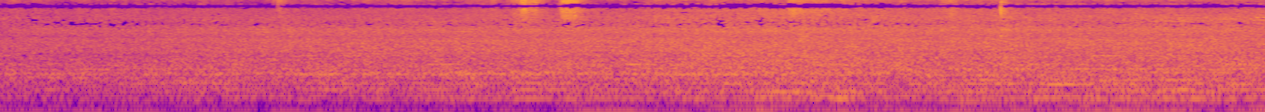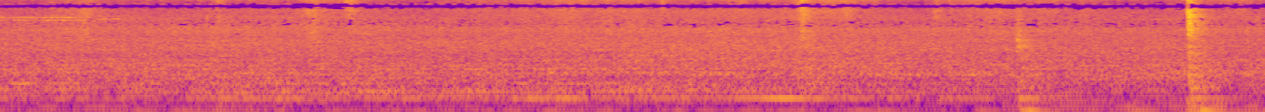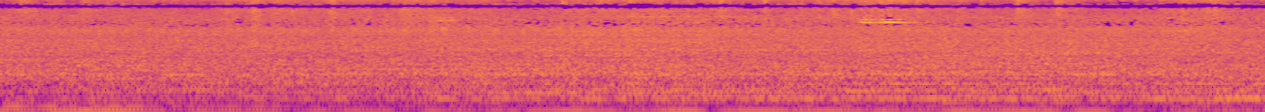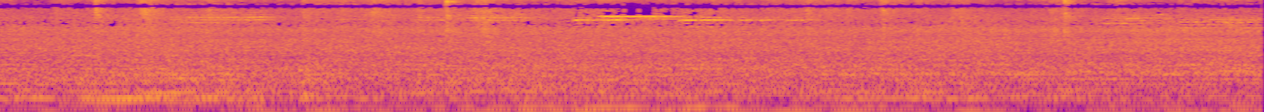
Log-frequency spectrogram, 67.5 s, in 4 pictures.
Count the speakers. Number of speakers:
0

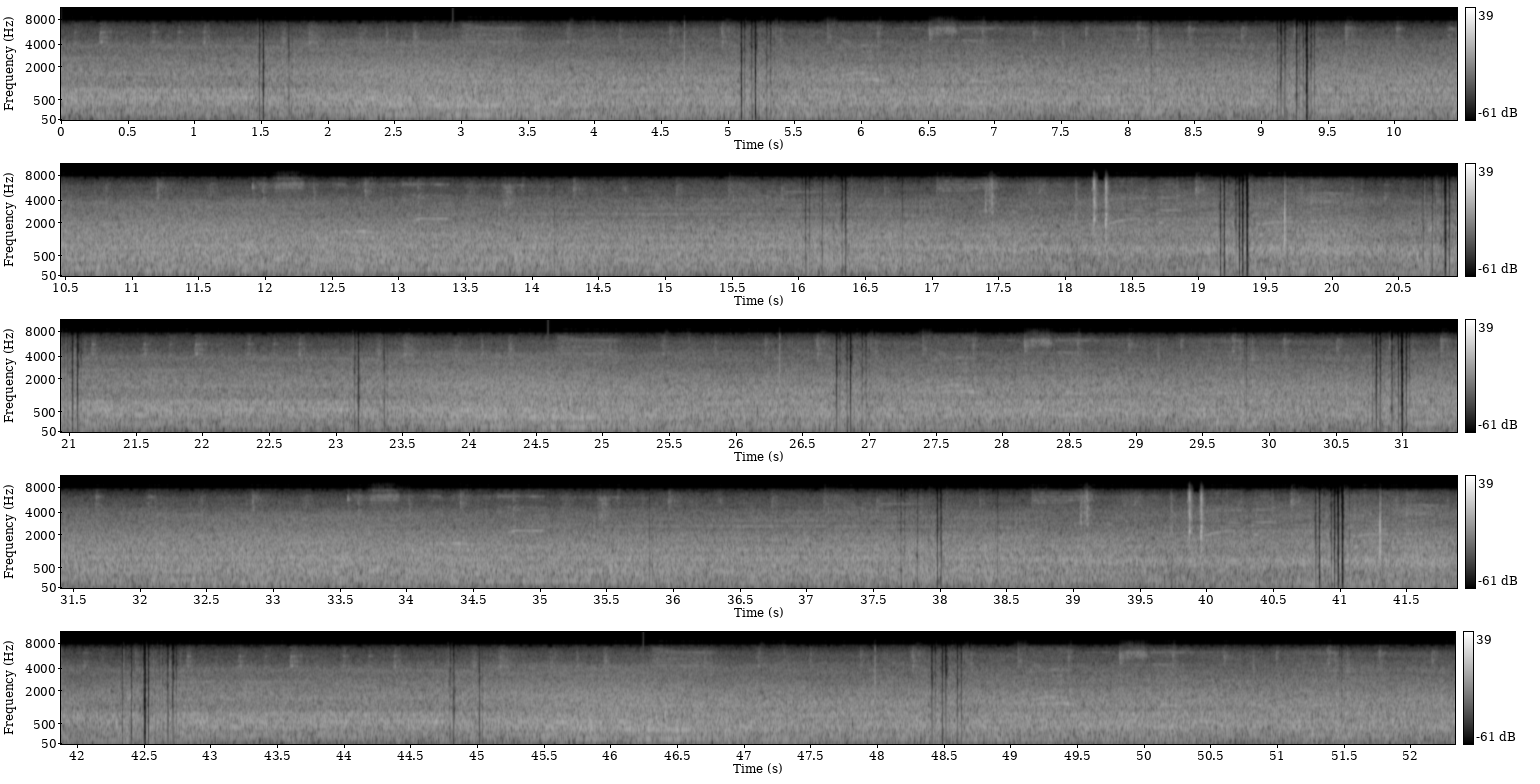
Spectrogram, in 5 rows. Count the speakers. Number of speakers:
0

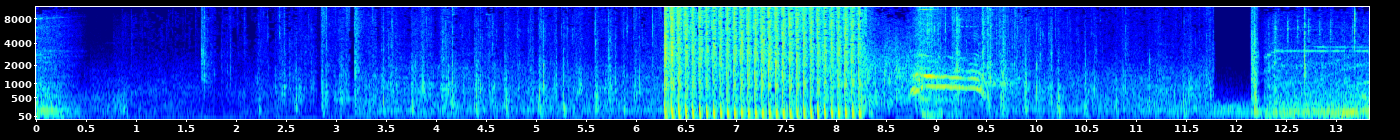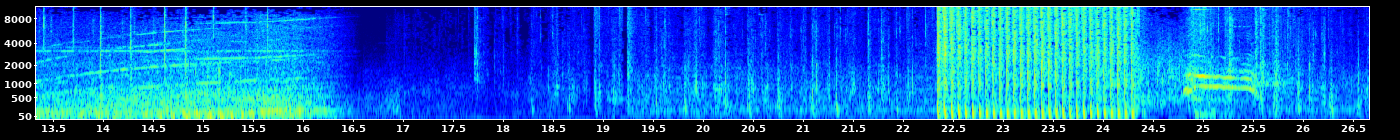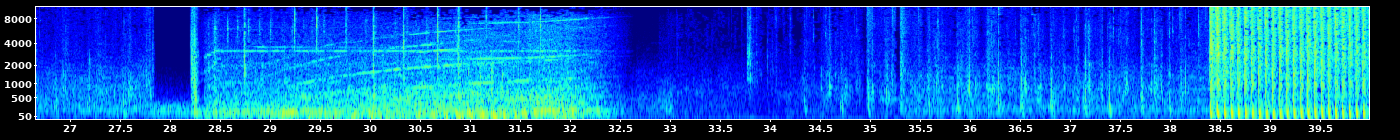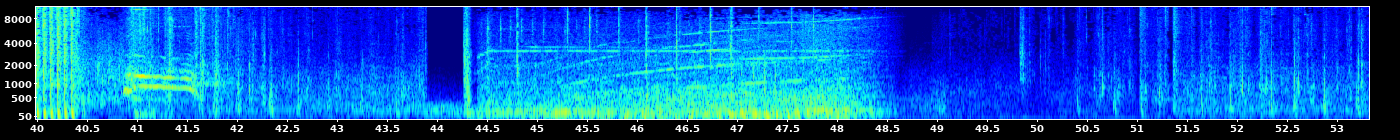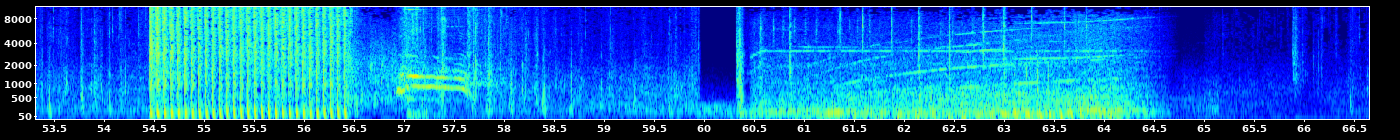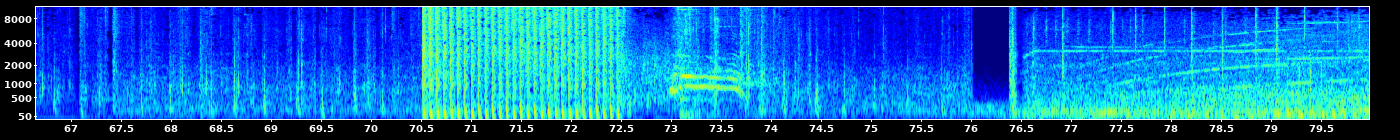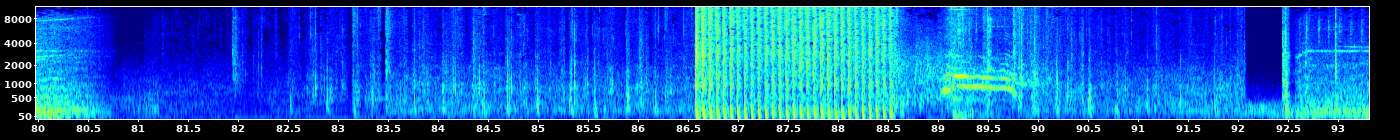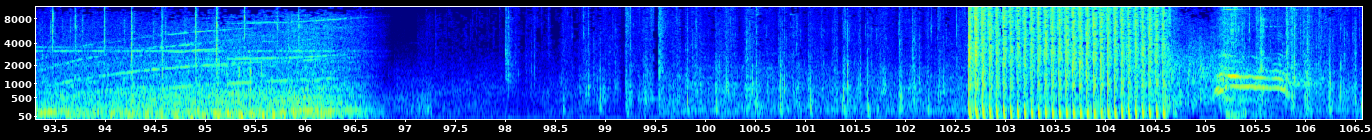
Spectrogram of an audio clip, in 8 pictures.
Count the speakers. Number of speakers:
0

